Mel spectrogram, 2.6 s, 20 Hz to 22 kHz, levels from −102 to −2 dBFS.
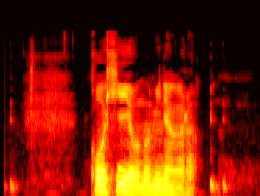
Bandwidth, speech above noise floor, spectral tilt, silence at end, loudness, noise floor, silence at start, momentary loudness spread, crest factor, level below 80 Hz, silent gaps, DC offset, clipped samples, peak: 11.5 kHz; 32 dB; -6.5 dB/octave; 0.35 s; -22 LUFS; -53 dBFS; 0.1 s; 23 LU; 18 dB; -62 dBFS; none; under 0.1%; under 0.1%; -6 dBFS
